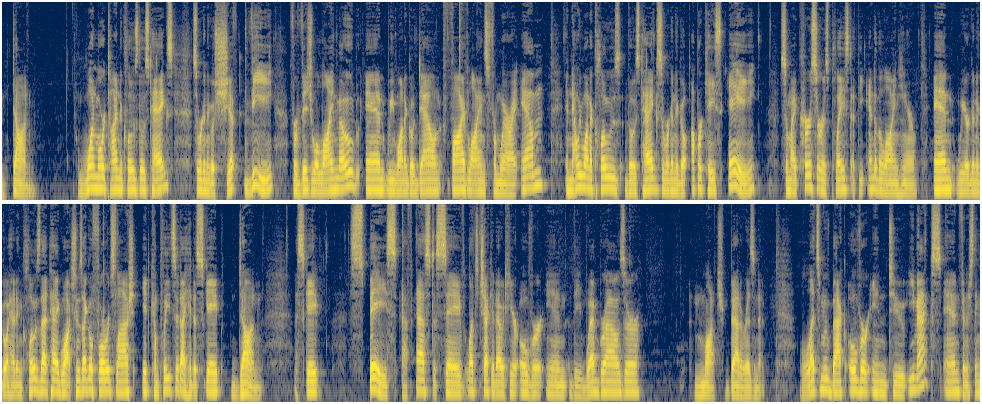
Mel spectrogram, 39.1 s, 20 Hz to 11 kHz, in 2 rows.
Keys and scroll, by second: 5.0 shift+v, 9.1 5, 9.3 j, 15.1 shift+a, 19.5 shift+,, 21.7 /, 23.7 Escape, 25.6 Escape.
